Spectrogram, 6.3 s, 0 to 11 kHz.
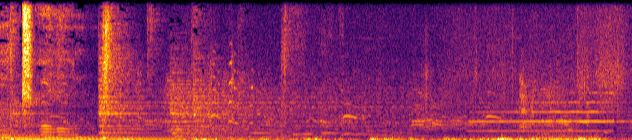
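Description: A large flock of about 3000 geese taking off and flying overhead at the Scholacke honks and calls continuously, a dense overlapping chorus of many birds at once, loud, with no speech.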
